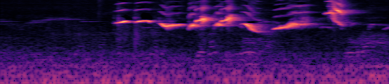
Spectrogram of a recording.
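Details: Oriental magpie-robin singing to stir other magpie-robins into full song and tail-spreading: a thin whistle, then a lively series of rising and falling whistled slurs, roughly four a second, capped by a shrill high note.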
